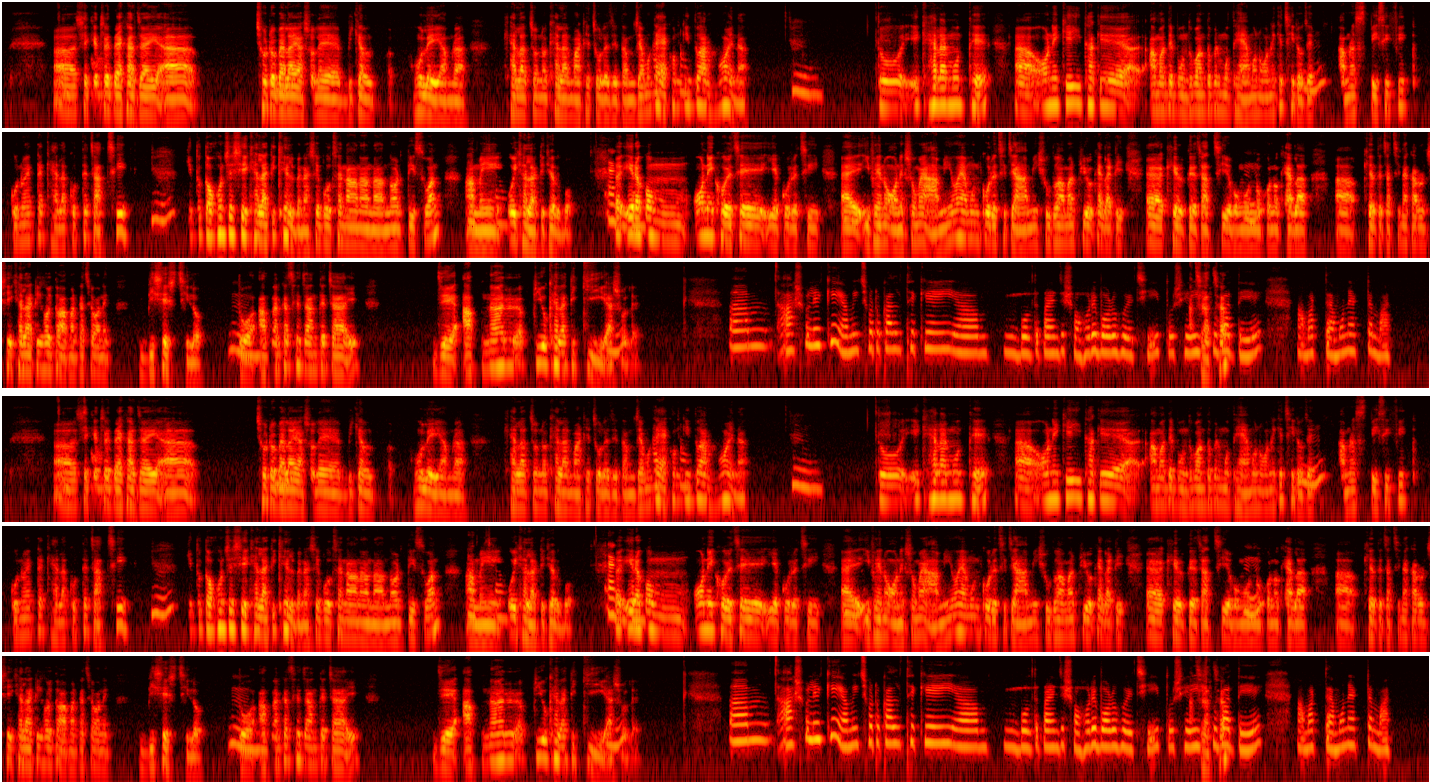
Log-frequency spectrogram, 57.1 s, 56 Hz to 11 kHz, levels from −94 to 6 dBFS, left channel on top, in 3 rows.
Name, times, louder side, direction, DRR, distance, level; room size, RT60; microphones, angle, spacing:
voice 1, 0.2-2.6 3.4-5.0 5.5-6.2 6.8-9.9 11.7-17.5 17.8-18.7 19.2-20.7 21.1-26.6 27.0-39.5 39.9-40.7 41.2-42.8 43.8-46.6 54.0-54.4, left 3 dB, 30° left, 0.7 m, -36 dB
voice 2, 10.5-10.9 17.3-17.6 21.0-21.3 25.2-25.8 27.1-27.6 30.2-30.6 35.6-35.9 41.1-41.6 46.1-46.4 47.3-56.6, right 2 dB, 15° right, 0.3 m, -39 dB
2.5 x 2.4 x 3.4 m
head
